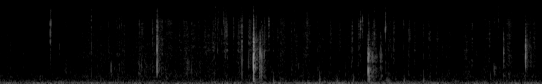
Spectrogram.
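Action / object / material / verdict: scrape / soap shavings / soap / none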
